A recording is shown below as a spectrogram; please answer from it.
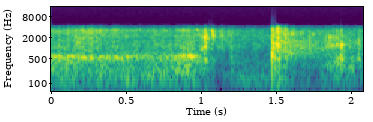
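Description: Skateboard wheels rolling on rough asphalt, then a sharp clack about halfway through as the tail is popped for a pop shove-it, a brief lull while the board is in the air, and a louder clack half a second later as it lands and rolls on.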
